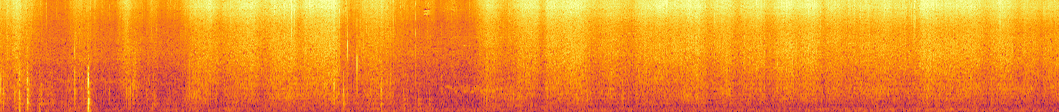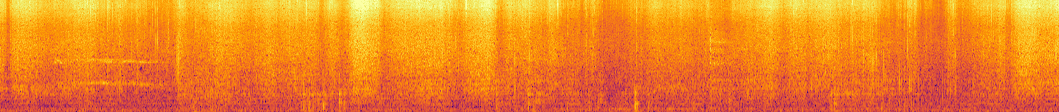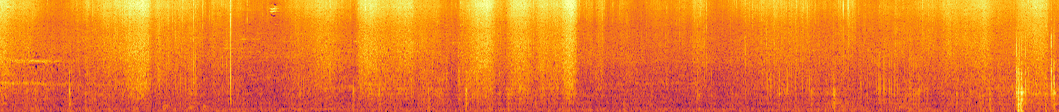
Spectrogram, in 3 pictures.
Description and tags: tall grass rustling
moving my hand through tall grass to see if pokemon appeared. recorded at Peña de Lobos, Mexico.
It helps this community a lot :)
tall, rustling, rustle, grass, bush, foliage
